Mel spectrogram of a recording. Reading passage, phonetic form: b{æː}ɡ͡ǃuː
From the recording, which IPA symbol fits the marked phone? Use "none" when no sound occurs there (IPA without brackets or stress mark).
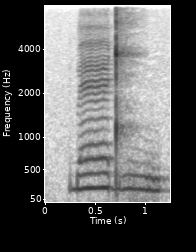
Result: æː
